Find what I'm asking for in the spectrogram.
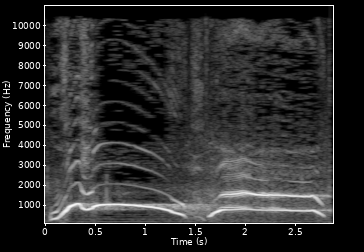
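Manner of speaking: high, loud, drawn-out whoops; excited whooping. Retold or imitated. God delighting as the box pops open, excited whooping. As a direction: whoop with unrestrained glee. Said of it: "He gets so excited every single time".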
